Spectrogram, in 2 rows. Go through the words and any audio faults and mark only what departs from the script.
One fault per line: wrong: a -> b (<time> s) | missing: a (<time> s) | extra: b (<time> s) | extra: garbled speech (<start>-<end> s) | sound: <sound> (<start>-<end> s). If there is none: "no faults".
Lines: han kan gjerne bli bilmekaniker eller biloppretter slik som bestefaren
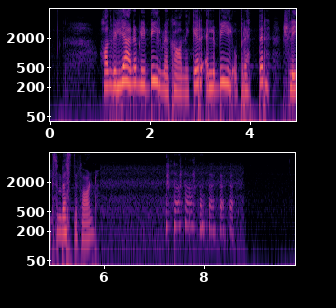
wrong: kan -> vil (1.2 s)
sound: laugh (7.2-8.8 s)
